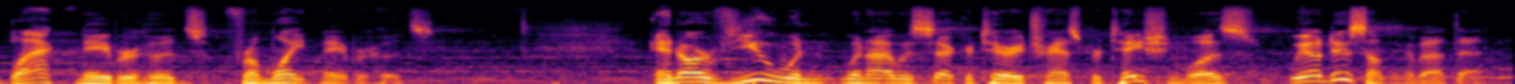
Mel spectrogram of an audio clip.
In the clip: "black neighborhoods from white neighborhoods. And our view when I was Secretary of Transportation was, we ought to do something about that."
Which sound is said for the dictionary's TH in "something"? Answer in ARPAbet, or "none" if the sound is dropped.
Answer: TH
